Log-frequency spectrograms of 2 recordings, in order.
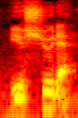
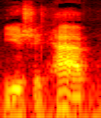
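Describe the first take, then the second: First: The words are run together into a contraction. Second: Each word is said fully and separately. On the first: "make a contraction" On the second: "Instead of saying you should have"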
